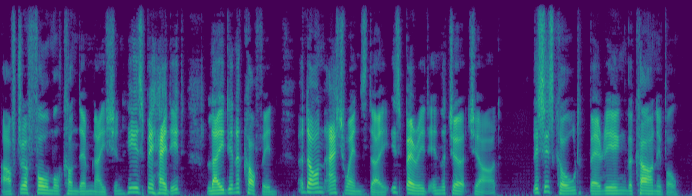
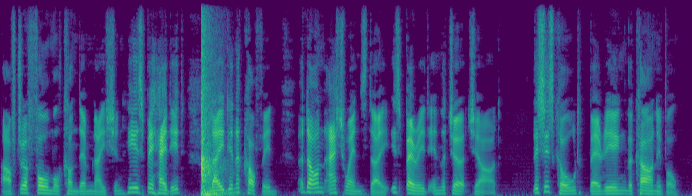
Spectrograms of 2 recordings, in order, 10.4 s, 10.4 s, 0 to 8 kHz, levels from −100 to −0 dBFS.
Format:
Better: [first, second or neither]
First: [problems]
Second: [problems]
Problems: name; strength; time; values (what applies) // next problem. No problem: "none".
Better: first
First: none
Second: background sound (Thump, thud); 3 dB above the speech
